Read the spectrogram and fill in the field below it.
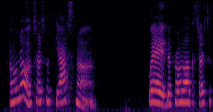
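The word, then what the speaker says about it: Jasnah: Kaladin is Kaladin, Dalinar is Dalinar, Navani is Navani, Yasna is Yasna, oh, Sit. I forget how he said it, but I pronounce it as Sideus because it makes sense in my head.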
